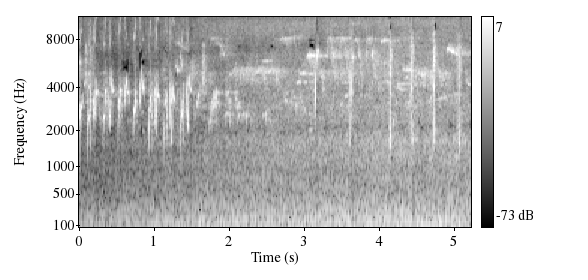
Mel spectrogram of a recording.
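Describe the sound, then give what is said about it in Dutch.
Blackcap alarm calls: sharp, dry ticking notes repeated at irregular intervals, following a quick run of high chirping notes at the start. “Zwartkopalarm.”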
